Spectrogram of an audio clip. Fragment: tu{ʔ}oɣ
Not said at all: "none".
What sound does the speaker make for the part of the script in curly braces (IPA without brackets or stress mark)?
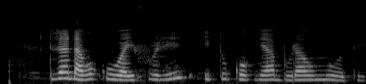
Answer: k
